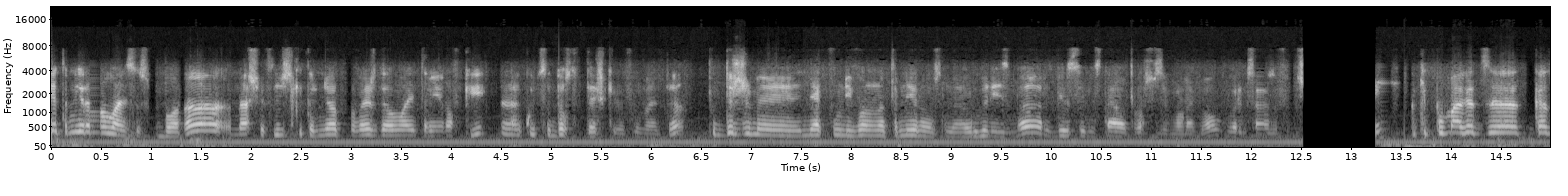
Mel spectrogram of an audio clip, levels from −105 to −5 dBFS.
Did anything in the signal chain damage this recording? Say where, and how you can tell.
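Yes: an audio dropout to silence from 12.51 to 13.24 s, about 0.73 s lost. The sound cuts off mid-flow into silence, with no room tone. The likely cause is a lost input connection while recording continued.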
